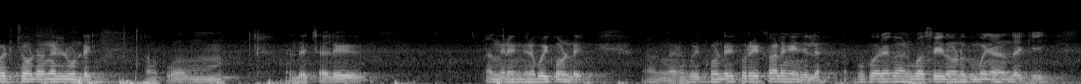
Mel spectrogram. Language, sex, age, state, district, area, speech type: Malayalam, male, 18-30, Kerala, Kasaragod, rural, spontaneous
